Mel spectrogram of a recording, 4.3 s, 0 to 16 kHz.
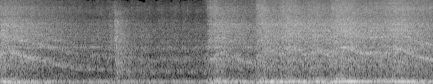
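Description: Honda CX650 motorcycle's V-twin engine running and being revved, the pitch rising and falling back twice, louder in the second half.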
